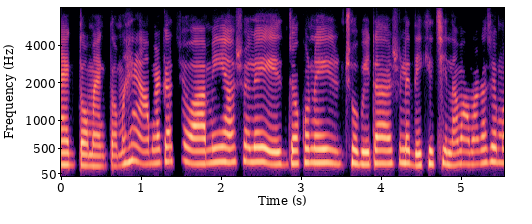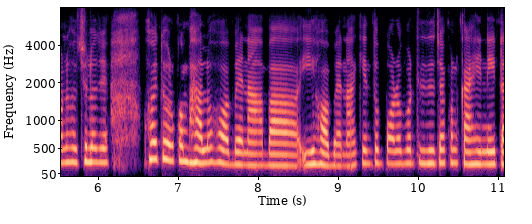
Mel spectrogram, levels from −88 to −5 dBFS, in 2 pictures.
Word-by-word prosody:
একদম, 205 -1 +1
একদম। 185 +1 -7
হ্যাঁ 275 -3 -1
আমার 235 +2 -2
কাছেও 265 0 -3 0.2
আমি 240 +2 0 0.2
আসলে 260 0 -1 0.2
এ - - +3 0.2
যখন 230 +2 +2
এই 245 - +5 0.3
ছবিটা 230 -1 +2 0.2
আসলে 240 +1 0
দেখেছিলাম 215 +1 0
আমার 220 +1 -4
কাছে 255 +2 0
মনে 245 +1 -2
হচ্ছিল 255 +1 0
যে, - - +1 0.5
হয়তো 305 0 +2
ওরকম 275 -1 +1
ভালো 240 0 +3
হবে 220 -2 +1
না। - - +1 0.2
বা 200 0 +3 0.4
ই - - +1
হবে 200 -1 0
না। 190 - -3
কিন্তু 235 0 -4
পরবর্তীতে 230 +1 -2
যখন 240 0 -2
কাহিনীটা 220 0 +1
235 Hz, 170 wpm, -18 LUFS, 220-250 Hz, 0.5 s, এই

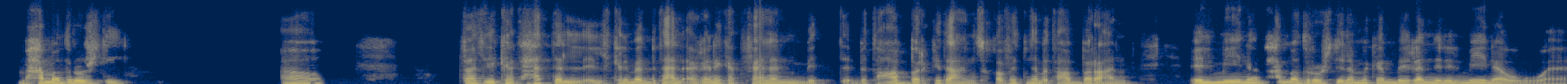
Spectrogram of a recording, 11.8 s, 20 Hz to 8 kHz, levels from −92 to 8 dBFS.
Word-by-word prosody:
محمد 110 -2 +3
رُشدي. 100 -4 +1 1.1
آه. 125 +8 -2 1.0
فدي 105 +8 +2
كانت 140 - -2
حتّى 135 +1 +1
ال 90 -7 0
الكلمات 105 +7 -1
بتاع 130 +1 0
الأغاني 125 -1 0
كانت - - -7
فعلًا 115 - 0
بت - - -8
بتعبّر 145 -2 -2
كده 125 -3 0
عن 80 -7 -4
ثقافتنا، 100 +4 -3
بتعبّر 105 +4 -1
عن 75 0 -4 0.5
المينا 105 +1 +5
محمد 105 +2 0
رُشدي 105 -1 +1
لمّا 90 -2 +1
كان 110 +2 -1
بيغنّي 100 +2 +3
للمينا 90 +1 +1
و 80 0 -4
105 Hz, 140 wpm, -24 LUFS, 95-120 Hz, 1.1 s, المينا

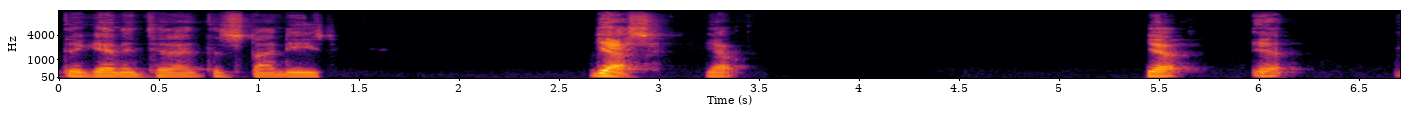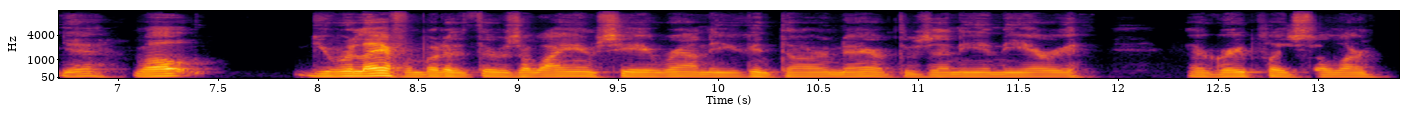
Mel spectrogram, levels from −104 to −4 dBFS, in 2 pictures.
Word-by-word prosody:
to 115 -3 -1
get 105 0 -1
into 105 +1 -5
that, 100 -1 -7
that's 105 -4 -7
not 100 -1 -6
easy. 105 -1 -3 1.3
Yes. - - +5 0.2
Yep. - - -7 2.0
Yep. - - +1 0.3
Yeah. - - -3 0.6
Yeah, 115 -1 -4
well, 125 +2 +4 0.4
you 120 -1 0
were 125 +1 +5
laughing, 130 -4 +8
but 115 +2 +1
if 100 -4 +1
there's 110 -3 -1
a 105 - +2
YMCA 110 0 0
around 115 0 -1
that 105 - -1
you 105 -1 -4
can 110 -4 0
throw 110 -1 -4
in 105 - -2
there, 115 +1 -1
if 95 -4 -8
there's 100 0 -7
any 105 0 -2
in 100 - -3
the 105 0 -1
area, 105 -1 -4 0.5
they're 110 - -3
a - - -5
great 110 +2 0
place 110 -4 -2
to - - -4
learn. 100 -2 -3
105 Hz, 180 wpm, -25 LUFS, 105-115 Hz, 2.0 s, laughing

